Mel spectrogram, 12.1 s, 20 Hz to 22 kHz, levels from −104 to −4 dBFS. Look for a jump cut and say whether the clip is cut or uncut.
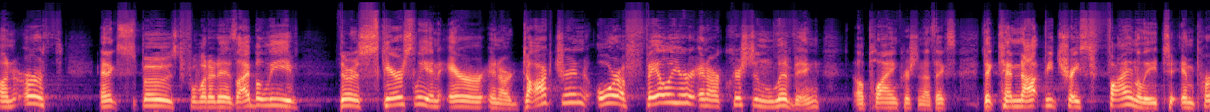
uncut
